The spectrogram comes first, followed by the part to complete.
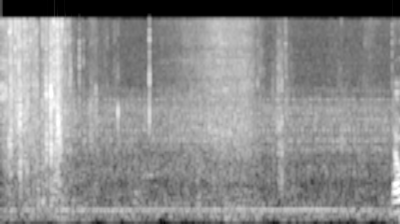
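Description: A steady low mechanical hum runs throughout. Aluminium foil crinkles briefly in the first half-second as the wrapper is handled.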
